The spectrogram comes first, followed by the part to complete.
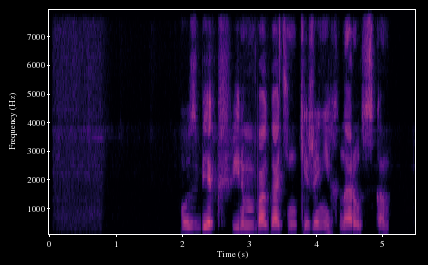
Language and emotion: Russian, neutral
